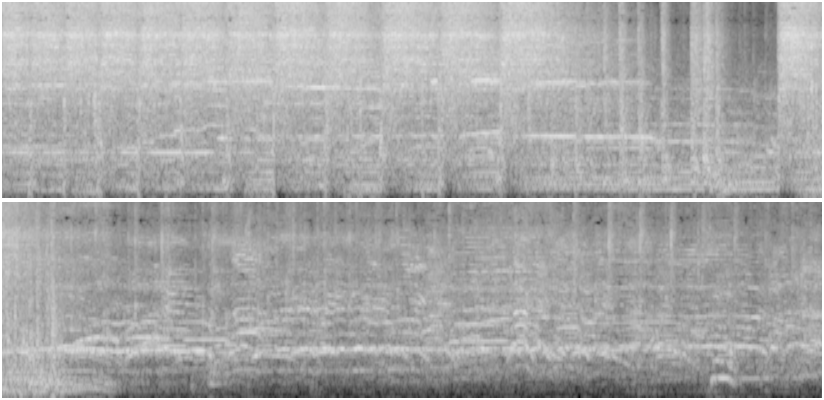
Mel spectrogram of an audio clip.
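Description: Live punk band with drum kit and saxophone playing loudly, the song ending about nine seconds in. Crowd voices and shouting follow.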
